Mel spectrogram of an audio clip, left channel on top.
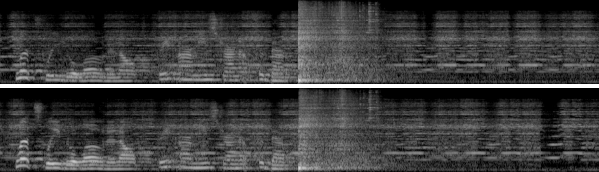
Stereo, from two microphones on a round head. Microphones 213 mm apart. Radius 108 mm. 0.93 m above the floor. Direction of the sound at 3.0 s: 55° left (ahead or behind).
